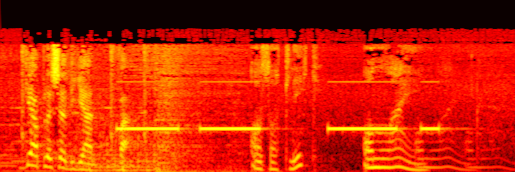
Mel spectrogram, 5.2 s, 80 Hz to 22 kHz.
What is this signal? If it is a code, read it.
Morse code (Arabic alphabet), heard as a keyed tone, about 6 wpm, 1080 Hz, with room echo. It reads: من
